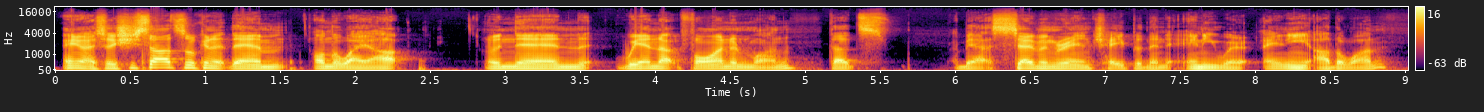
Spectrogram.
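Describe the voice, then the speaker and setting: Young Aussie man, podcast co-host, animated storyteller, dry close sound. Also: mid-range voice, normal speed, clean tone, dry recording. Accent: Australian. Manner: animated, swearing, acts out quotes in a raised voice. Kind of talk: casual storytelling chat.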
